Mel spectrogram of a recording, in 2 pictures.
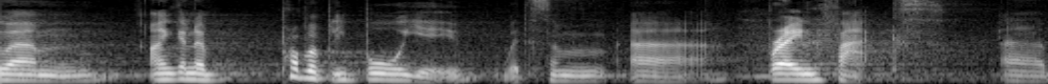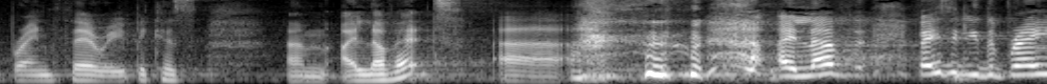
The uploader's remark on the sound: The 5x15 audience. Recorded at EartH (Evolutionary Arts Hackney) in London in September 2018.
